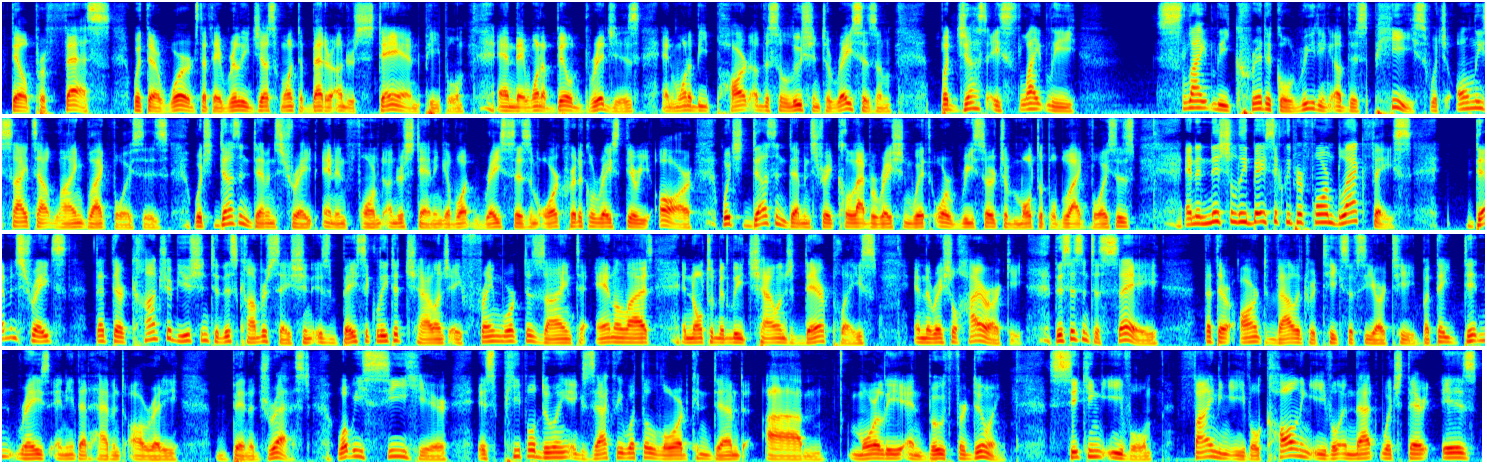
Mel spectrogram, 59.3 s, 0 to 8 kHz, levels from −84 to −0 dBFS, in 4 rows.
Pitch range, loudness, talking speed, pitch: 95-130 Hz, -16 LUFS, 155 wpm, 110 Hz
